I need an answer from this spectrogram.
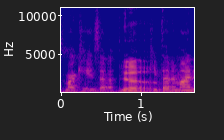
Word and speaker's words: Marchesa: yeah because it it it kind of looks maresa yeah but it's maresa yeah keep that in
